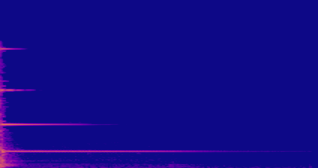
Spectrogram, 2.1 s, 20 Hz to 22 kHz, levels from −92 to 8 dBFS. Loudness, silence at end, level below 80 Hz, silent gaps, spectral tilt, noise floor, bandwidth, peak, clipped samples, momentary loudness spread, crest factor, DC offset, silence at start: -43 LUFS; 0.95 s; under -90 dBFS; none; 0 dB/octave; -85 dBFS; 16 kHz; -20 dBFS; under 0.1%; 20 LU; 26 dB; under 0.1%; 0 s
